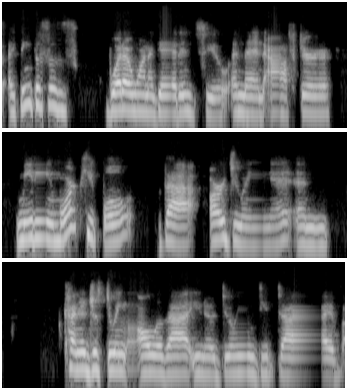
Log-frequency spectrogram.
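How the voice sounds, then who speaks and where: A woman's voice: medium pitch, no echo. Woman from the Philippines on a dull call line. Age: 20s. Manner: friendly, laughs easily, many fillers. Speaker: guest. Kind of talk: casual interview chat. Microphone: video call.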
